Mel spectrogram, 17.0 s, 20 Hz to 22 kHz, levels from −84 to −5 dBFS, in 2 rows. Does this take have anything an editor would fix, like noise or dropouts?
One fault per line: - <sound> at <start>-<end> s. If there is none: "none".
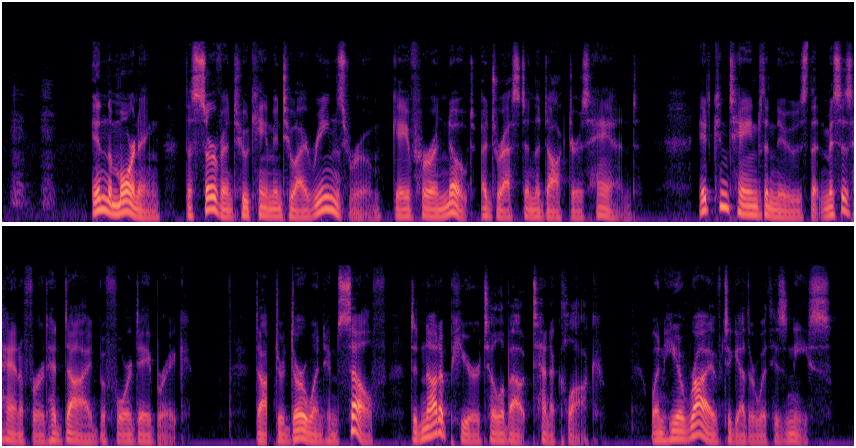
- sniff at 0.1-0.6 s
- dropout at 11.2-11.2 s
